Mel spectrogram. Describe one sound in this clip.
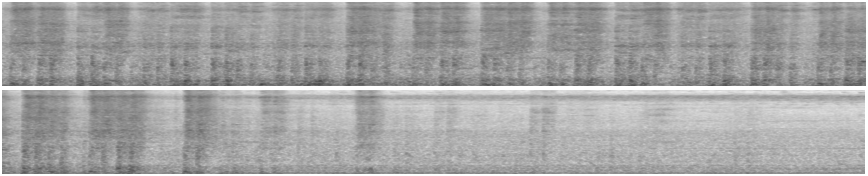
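A long freight train rumbles past close by, its wheels clattering rhythmically over rail joints.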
